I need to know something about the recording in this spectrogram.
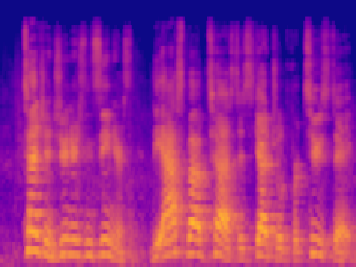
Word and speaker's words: ASVAB: ASVAB, by the way, pronounced as fab, is very important.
